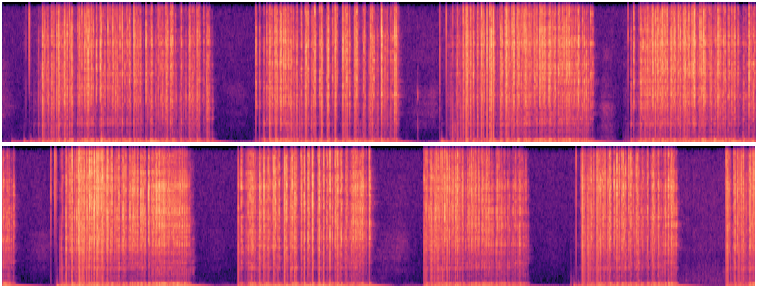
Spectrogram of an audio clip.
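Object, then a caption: Metal mesh microphone grille. Long acrylic nails on both hands scratch and tap the hollow mesh grille of a black matte metal USB desktop microphone. The result is dense, rough scratching with a heavy low rumble, coming in bursts of one to two seconds separated by short silent gaps.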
